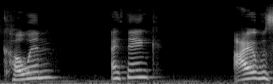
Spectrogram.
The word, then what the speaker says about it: Cywen: Oh man, when everyone says that on the audiobook, her name is pronounced Cohen, I think. I was saying Cywin in my head, or Kywin, I don't know. Corbin's sister, I'll say Cohen.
